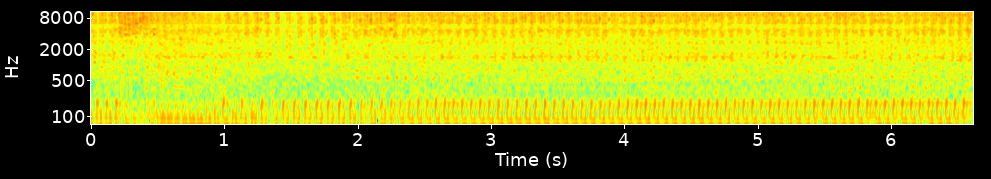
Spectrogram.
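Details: Revived junkyard Briggs & Stratton Intek OHV twin, 20–22 hp, model 40777, in a Husqvarna riding mower, with a new carburetor: even, steady idle with a smooth low pulse and no knocks, misses or surging; running healthy.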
